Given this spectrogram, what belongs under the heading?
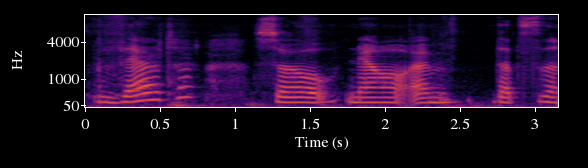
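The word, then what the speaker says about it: Werther: sorrows of young verta yeah it's verta so now i'm that's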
